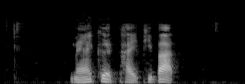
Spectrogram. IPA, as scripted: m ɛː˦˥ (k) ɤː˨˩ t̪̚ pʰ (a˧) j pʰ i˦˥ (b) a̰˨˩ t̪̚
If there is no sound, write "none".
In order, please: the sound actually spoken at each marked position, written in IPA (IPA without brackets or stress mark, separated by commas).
k, a˧, b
